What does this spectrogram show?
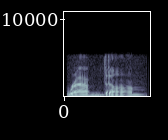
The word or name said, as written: rhabdom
